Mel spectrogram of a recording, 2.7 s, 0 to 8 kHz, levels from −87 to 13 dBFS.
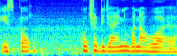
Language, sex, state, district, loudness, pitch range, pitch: Hindi, female, Uttar Pradesh, Shamli, -12 LUFS, 180-195 Hz, 185 Hz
